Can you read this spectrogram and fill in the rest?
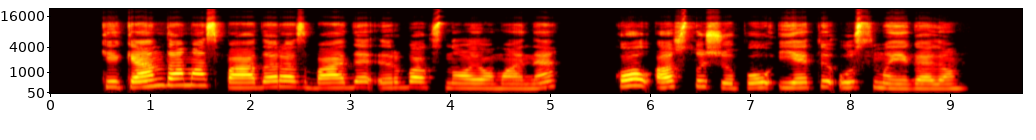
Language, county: Lithuanian, Šiauliai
